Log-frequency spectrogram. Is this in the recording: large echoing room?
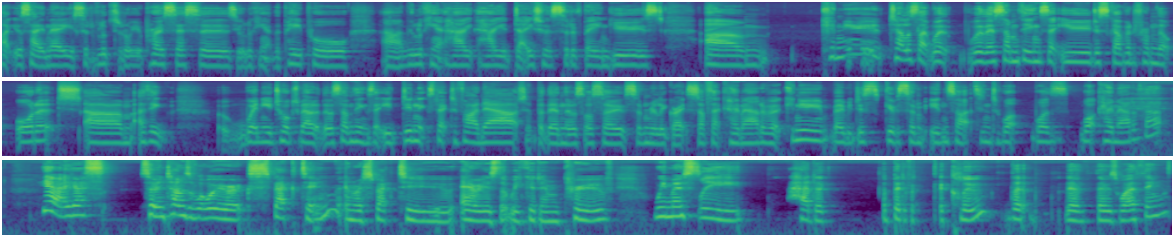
no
